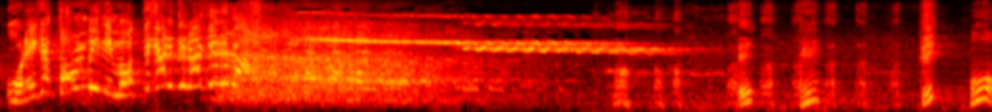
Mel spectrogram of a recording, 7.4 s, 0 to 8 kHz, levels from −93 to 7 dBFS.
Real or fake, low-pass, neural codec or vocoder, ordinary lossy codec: real; none; none; none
